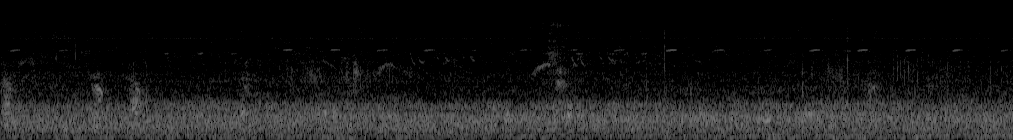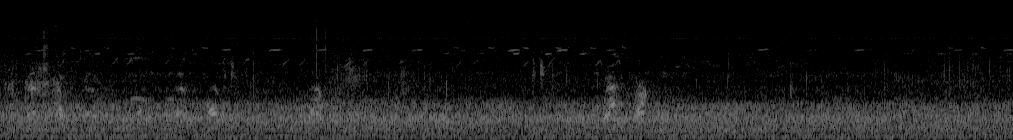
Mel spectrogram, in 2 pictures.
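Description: Quiet open-country ambience: a faint steady hiss with scattered short, distant bird calls every second or two.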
